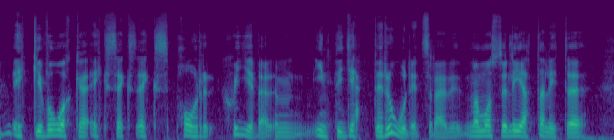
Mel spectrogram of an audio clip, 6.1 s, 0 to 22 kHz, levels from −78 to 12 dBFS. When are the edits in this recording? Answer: 2.7 s

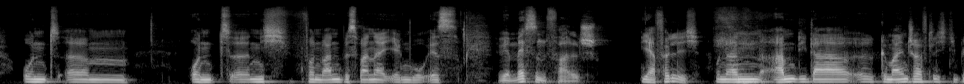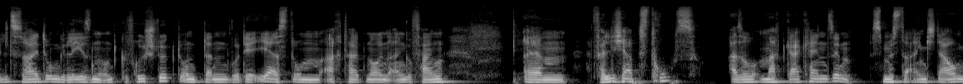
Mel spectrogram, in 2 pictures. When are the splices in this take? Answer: 7.1 s

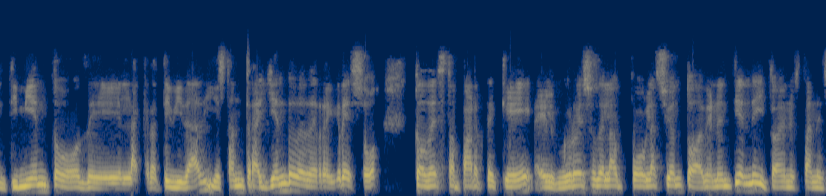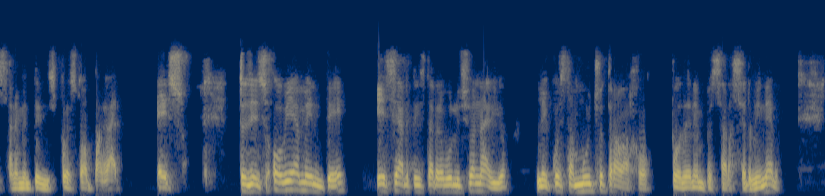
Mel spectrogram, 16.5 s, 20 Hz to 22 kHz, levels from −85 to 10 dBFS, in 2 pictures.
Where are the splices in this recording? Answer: 2.2 s

